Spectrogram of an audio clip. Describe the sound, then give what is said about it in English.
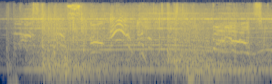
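A thudding kick and a crashing fall onto rocky ground in an audio drama scene, the impacts sounding under steady narration from a voice speaking throughout. “Kavanagh reaches ground level. Then turns round and kicks Ray between the legs.”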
